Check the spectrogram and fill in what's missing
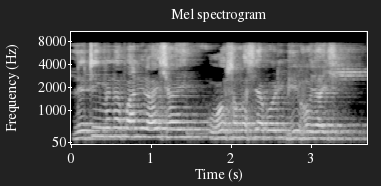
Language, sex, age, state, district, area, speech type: Maithili, male, 45-60, Bihar, Sitamarhi, rural, spontaneous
